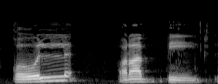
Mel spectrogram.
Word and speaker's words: قل ربی: خب، یا در حرف لام، لام ساکن در حرف را، دقت کنید، قل ربی، قل ربی، لام ساکن در حرف را ادغام میشه، مثل قربی، قربی. دیگه لام رو متلفظ نمی کنیم بلکه حرف را مشدد بیان میشه.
